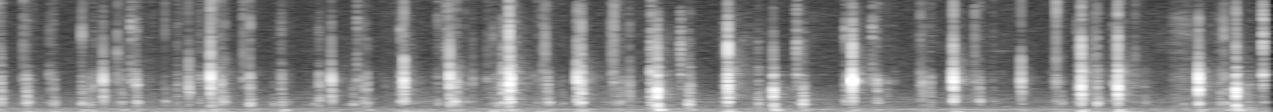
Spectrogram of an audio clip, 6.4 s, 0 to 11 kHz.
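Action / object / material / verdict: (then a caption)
tap / plastic mechanical keyboard / plastic / none. Fingertips type on the keycaps of a compact white plastic mechanical keyboard with backlight, producing about 28 quick, separate keystrokes over six seconds. Each press is a short, bright click with almost no low end, dying away almost instantly between strokes.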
